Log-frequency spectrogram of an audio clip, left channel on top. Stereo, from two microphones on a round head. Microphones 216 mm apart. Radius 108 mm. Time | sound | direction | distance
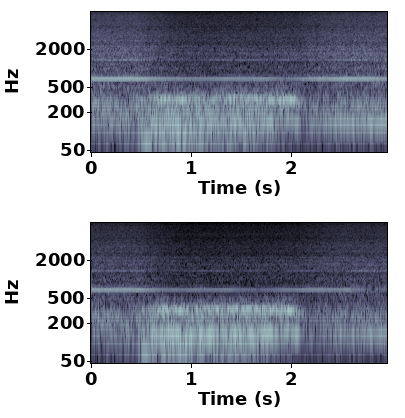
0.5 | snoring | 50° right (ahead or behind) | 2.5 m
